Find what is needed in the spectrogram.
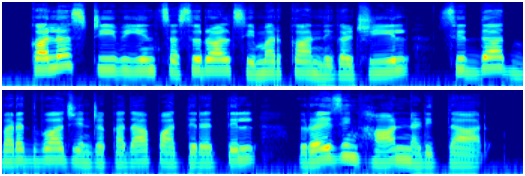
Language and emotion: Tamil, neutral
